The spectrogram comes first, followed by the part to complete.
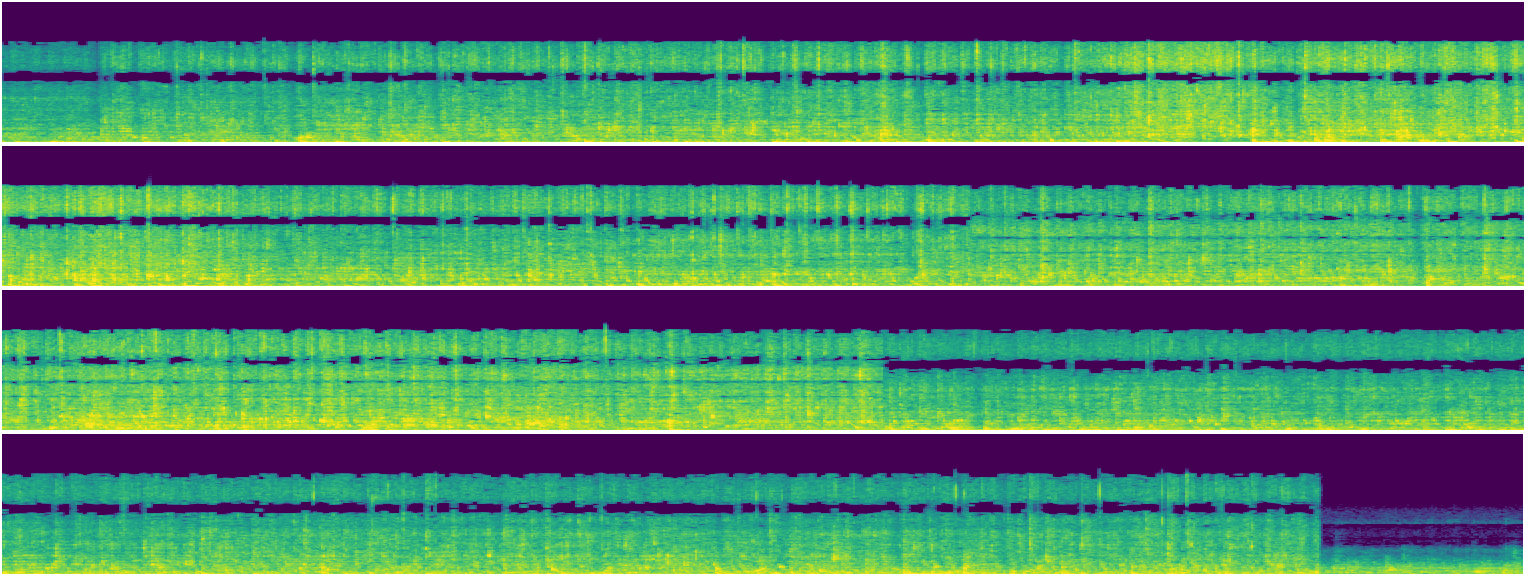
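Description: Hot spring water pouring from a bamboo spout into a rock-lined outdoor bath, a steady splashing gush into the pool.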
